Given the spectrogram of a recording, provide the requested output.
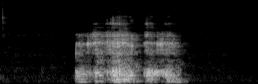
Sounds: Throat clearing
